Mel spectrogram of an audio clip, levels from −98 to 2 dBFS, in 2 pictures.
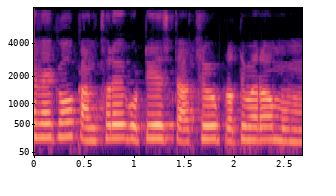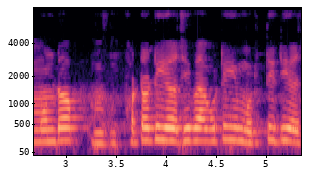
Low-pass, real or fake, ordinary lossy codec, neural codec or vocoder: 7.2 kHz; real; none; none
